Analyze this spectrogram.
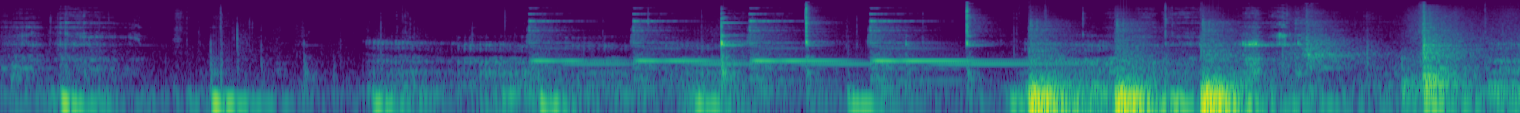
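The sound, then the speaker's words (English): A doorbell rings twice in a row, each ring a sustained, bright electronic chime, surrounded by dull thumps and shuffling noises that grow heavier toward the end. “go get the door.”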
